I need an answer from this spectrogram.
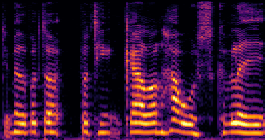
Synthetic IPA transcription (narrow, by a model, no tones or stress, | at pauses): imɛðɔbodɔb̥ɔtʰinɡalˠɔnɦawskʰəvleɨ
